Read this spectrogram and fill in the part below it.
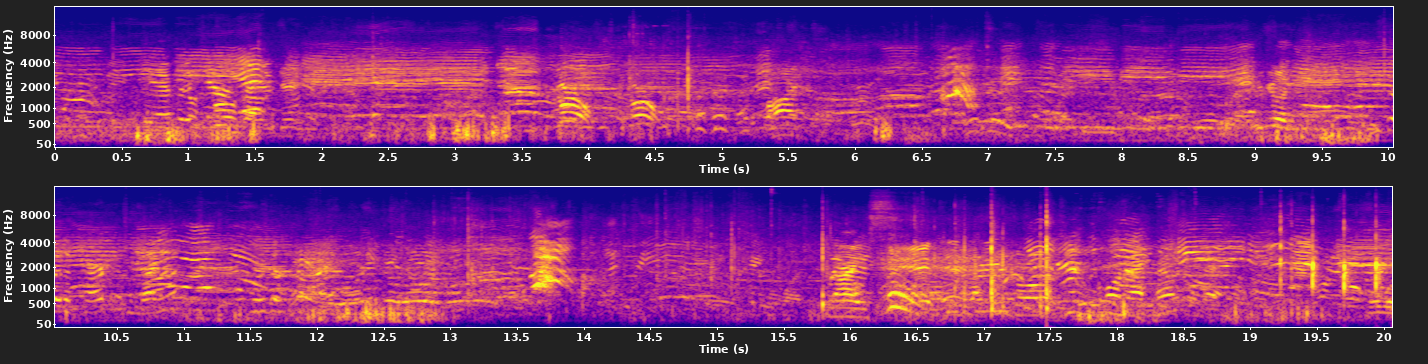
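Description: A crowd of girls and young women chatter and cheer loudly nearby.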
